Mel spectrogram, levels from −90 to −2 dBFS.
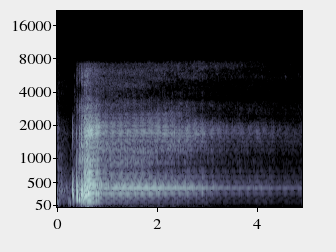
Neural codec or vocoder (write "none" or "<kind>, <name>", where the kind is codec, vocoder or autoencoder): none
